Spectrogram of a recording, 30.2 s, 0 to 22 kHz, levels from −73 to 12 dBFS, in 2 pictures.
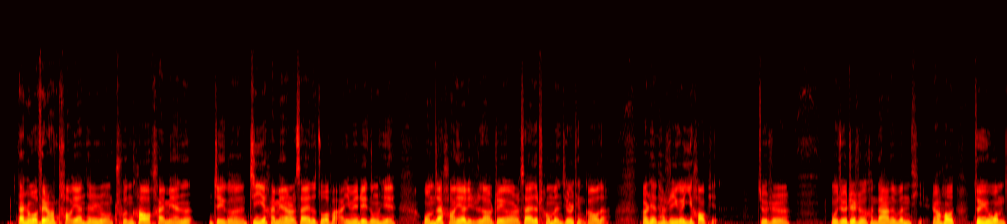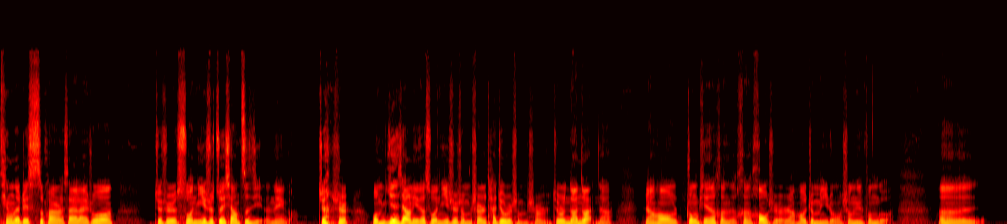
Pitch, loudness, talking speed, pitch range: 115 Hz, -23 LUFS, 285 characters per minute, 105-130 Hz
